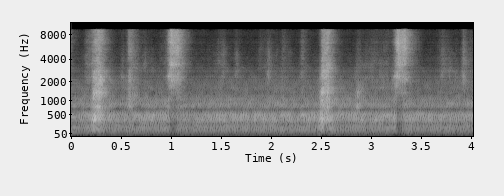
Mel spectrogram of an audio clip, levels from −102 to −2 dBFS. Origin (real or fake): fake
